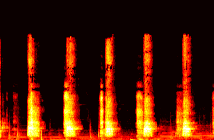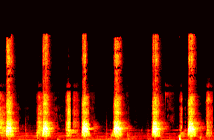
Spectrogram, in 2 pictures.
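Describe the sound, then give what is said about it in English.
A dog makes a happy little growl, a steady run of about a dozen short, breathy grumbling bursts in an even rhythm, with no talking over it. “Oh, can you hear a happy growl? Yes. A little happy growl.”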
